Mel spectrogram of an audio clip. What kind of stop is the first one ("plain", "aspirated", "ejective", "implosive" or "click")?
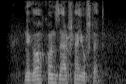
plain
